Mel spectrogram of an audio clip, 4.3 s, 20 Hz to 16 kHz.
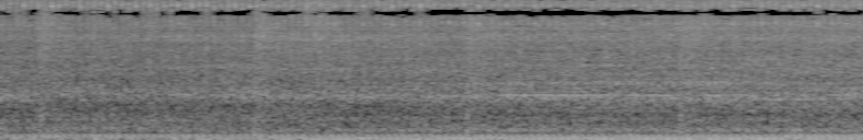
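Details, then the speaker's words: MK1 Volkswagen with 1.8T engine swap and MagnaFlow exhaust: low, smooth, even idle rumble with no ticks or knocks; quiet, healthy normal idle. "MagnaFlow exhaust doesn't really make noise cars running healthy hear that Motors quiet"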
